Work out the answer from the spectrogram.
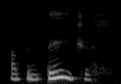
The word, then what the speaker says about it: advantageous: ended it is pronounced advantageous the stress is in the last syllable of the stem the explanation of the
